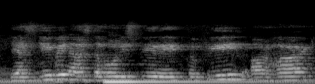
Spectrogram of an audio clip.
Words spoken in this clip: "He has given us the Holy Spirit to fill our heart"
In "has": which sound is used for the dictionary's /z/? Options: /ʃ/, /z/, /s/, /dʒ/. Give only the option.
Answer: /s/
